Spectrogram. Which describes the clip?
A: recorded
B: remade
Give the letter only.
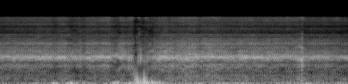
B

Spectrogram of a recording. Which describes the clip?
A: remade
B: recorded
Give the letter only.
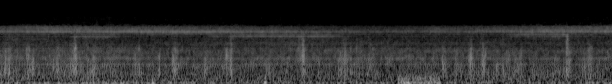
A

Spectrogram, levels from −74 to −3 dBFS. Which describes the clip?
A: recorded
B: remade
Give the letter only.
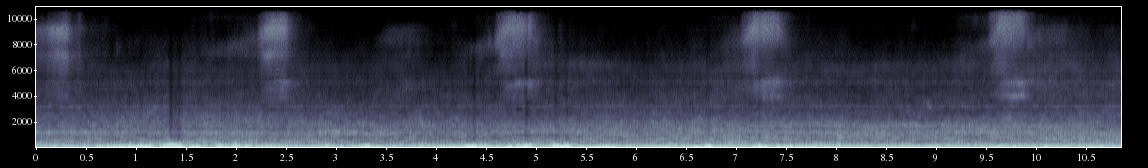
B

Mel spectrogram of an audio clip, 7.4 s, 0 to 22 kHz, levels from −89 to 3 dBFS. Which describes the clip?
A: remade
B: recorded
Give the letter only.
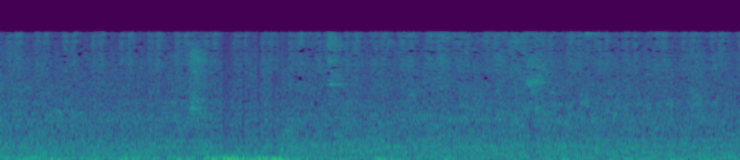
B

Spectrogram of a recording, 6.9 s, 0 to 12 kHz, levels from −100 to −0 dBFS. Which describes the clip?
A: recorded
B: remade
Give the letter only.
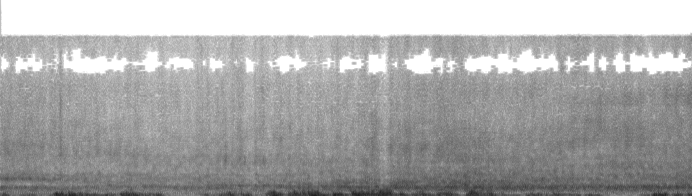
B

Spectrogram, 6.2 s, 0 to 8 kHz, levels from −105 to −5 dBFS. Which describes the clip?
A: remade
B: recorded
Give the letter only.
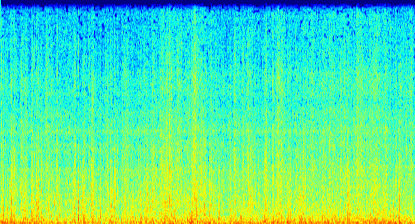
B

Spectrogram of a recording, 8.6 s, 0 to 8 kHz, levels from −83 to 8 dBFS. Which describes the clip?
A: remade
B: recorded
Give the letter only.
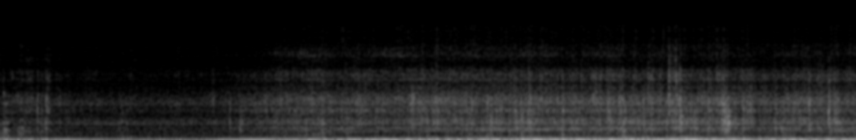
B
